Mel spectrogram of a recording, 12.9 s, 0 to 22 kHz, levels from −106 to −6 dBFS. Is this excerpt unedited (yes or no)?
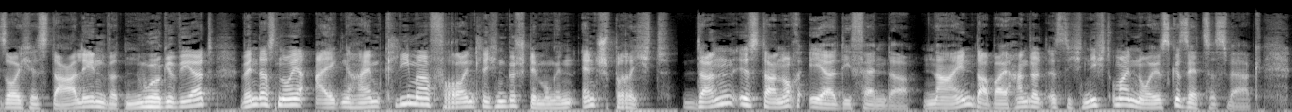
no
